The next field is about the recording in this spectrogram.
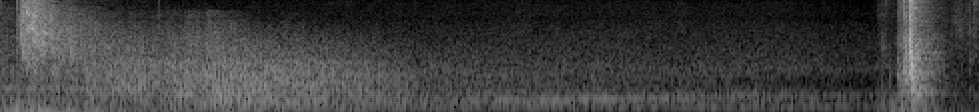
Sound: microwave explodes

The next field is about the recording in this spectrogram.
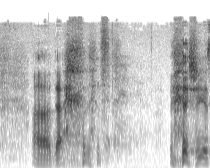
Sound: laughs

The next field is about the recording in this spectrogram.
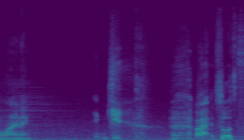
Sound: laughing

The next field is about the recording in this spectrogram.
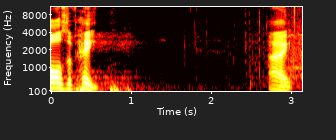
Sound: crowd applauses

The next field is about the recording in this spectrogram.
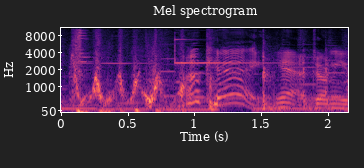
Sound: fast whipping; bell rings

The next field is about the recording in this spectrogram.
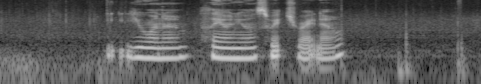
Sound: footsteps

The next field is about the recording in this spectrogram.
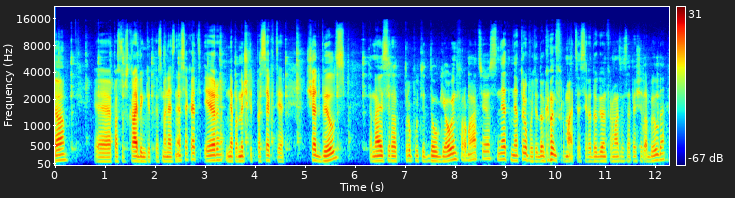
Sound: in lithuanian

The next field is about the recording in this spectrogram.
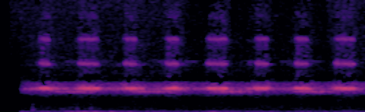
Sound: crickets chirping

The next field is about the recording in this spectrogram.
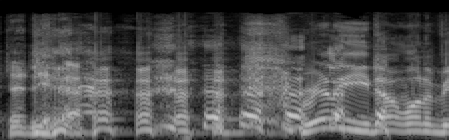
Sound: laughter

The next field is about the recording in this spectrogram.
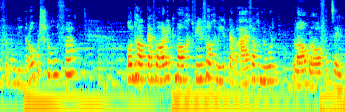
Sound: woman speak Swiss German

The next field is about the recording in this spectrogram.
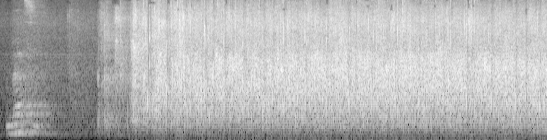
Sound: applause

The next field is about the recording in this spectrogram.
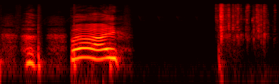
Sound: panting

